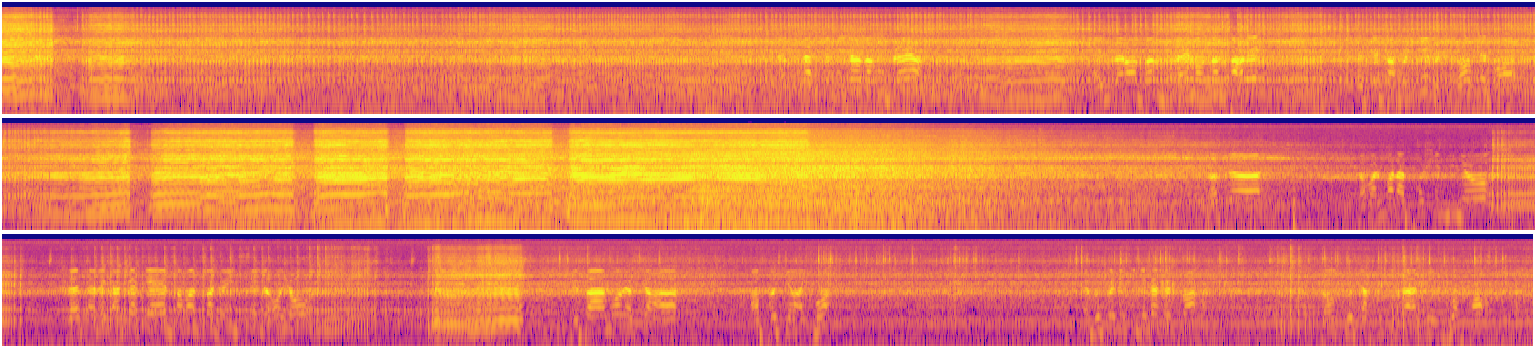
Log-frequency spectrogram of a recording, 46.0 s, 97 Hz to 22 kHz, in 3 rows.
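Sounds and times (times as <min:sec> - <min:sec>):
motocross engine revving: 0:00.0 - 0:45.9.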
